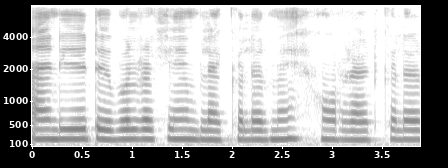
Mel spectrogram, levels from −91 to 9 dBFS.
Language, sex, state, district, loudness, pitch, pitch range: Hindi, female, Bihar, Darbhanga, -48 LUFS, 200 Hz, 195-205 Hz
